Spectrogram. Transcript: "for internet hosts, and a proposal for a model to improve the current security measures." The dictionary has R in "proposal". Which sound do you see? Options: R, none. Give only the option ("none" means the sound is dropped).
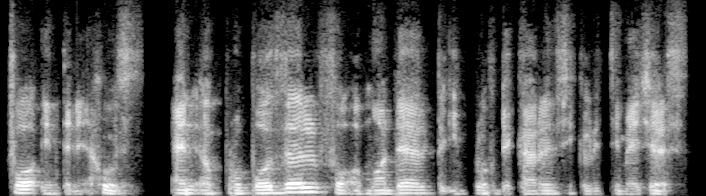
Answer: R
